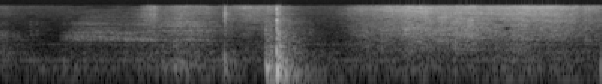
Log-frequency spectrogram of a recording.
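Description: A cardboard cake-mix box set down on a countertop: one short thump about a second in, with faint rustling around it.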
